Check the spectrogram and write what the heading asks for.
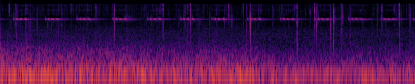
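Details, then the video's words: Close, loud cricket in a nighttime forest by a fire, giving about ten clear high chirps in four seconds, each a brief buzzy pulse, with bright snaps of crackling firewood between. "Campfire In The Night Forest w/ Cricket Sounds"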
